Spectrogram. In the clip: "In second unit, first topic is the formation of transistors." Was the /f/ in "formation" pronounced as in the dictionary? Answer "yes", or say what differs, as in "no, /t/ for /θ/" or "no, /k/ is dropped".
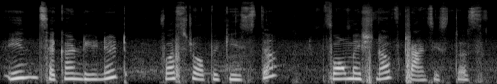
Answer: yes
